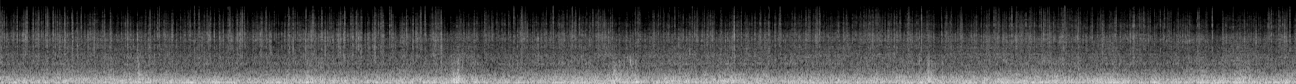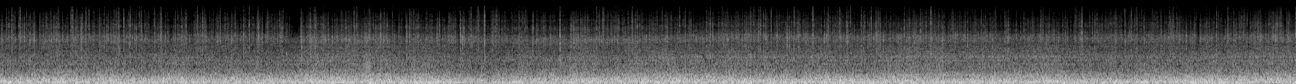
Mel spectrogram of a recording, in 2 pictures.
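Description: A car driving at steady speed: continuous engine and tyre-on-road noise, with a few faint ticks.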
